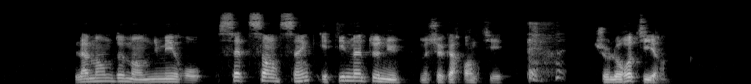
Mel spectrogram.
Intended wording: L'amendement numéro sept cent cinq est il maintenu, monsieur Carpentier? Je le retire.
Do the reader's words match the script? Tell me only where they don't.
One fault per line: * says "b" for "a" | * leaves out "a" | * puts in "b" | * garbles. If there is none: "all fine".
all fine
